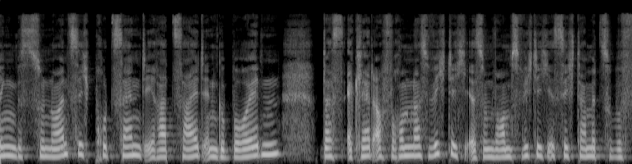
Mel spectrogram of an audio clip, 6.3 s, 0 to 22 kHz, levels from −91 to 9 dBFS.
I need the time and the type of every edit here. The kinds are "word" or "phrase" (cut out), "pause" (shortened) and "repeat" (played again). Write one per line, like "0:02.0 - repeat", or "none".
none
